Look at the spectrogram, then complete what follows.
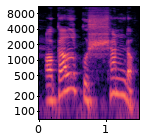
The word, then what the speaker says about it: অকাল কুষ্মাণ্ড: অকাল কুষ্মাণ্ড, এটা কিন্তু শরৎচন্দ্রের বিলাসী গল্পে আছে এই শব্দটা। এটার উচ্চারণ কি? উচ্চারণ হবে অকাল কুষ্মাণ্ড।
